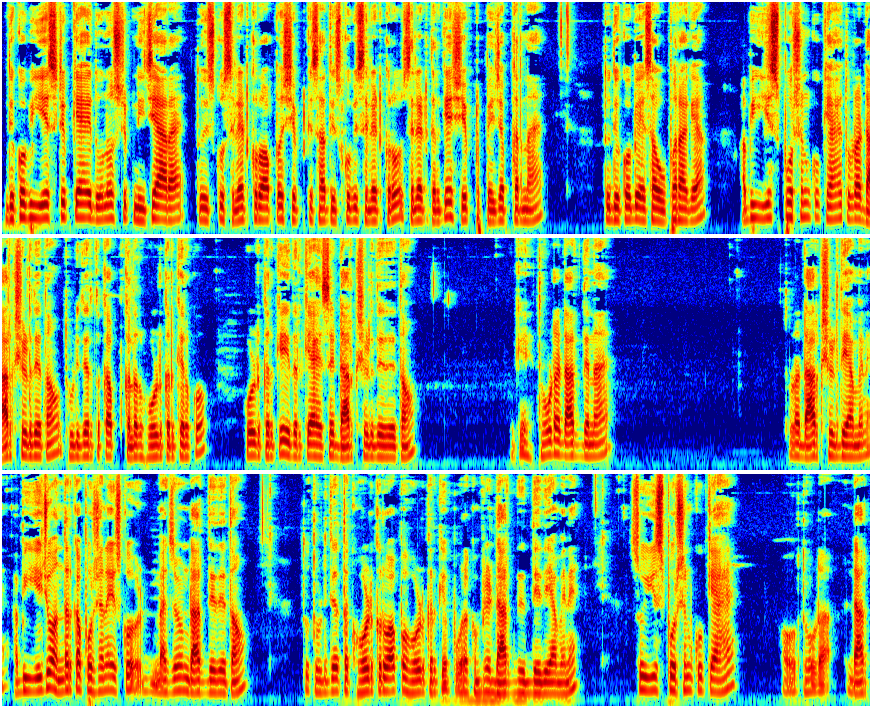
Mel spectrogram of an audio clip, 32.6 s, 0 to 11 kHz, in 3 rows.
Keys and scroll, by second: 6.2 shift+Page_Up.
